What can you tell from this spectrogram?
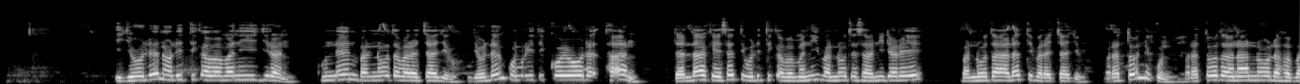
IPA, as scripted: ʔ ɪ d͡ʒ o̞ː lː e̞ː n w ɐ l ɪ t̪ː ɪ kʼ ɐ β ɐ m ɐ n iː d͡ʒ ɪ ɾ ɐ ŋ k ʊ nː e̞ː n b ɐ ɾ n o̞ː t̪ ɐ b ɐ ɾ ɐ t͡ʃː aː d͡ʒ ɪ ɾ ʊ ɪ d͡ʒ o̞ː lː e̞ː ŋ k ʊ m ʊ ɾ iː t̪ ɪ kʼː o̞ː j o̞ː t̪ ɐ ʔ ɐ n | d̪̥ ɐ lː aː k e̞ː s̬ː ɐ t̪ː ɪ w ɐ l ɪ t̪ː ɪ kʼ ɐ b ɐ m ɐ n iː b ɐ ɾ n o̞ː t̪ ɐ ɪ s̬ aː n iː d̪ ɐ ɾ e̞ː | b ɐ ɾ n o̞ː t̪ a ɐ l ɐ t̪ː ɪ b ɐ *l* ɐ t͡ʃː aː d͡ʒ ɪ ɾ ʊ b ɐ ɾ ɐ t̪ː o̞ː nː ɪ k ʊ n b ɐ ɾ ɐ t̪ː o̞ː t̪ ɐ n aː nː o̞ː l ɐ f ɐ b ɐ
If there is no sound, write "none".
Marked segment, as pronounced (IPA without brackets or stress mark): ɾ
